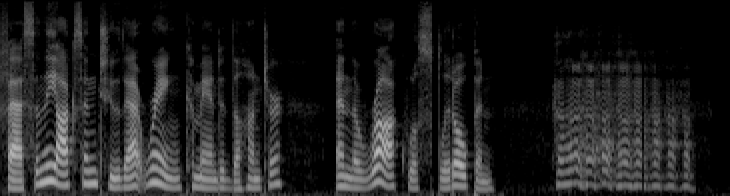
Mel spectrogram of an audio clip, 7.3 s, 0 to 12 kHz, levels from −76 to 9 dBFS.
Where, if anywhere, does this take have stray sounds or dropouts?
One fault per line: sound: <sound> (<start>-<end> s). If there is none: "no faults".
sound: laugh (5.5-7.0 s)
